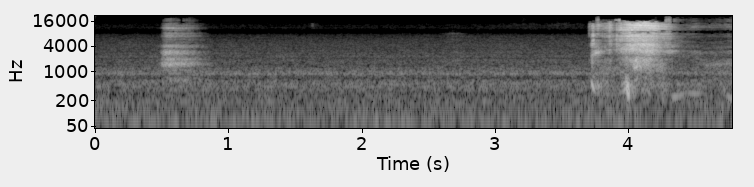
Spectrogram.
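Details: Person with a cold, not allergies: two sneezes a few seconds apart, a short one then a loud forceful one with a sharp intake of breath before it, within a sneezing fit.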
